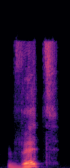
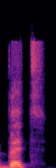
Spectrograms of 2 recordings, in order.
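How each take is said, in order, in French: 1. Il commence par le son v. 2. Il commence par le son b. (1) "qui devient un ve" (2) "le B"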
